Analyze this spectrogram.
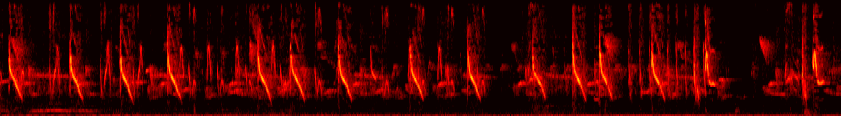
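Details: Bar-winged prinia in vigorous 'gacor' song, used as a lure: sharp, high downslurred notes repeated roughly twice a second in a steady, insistent run, with a low background hum.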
